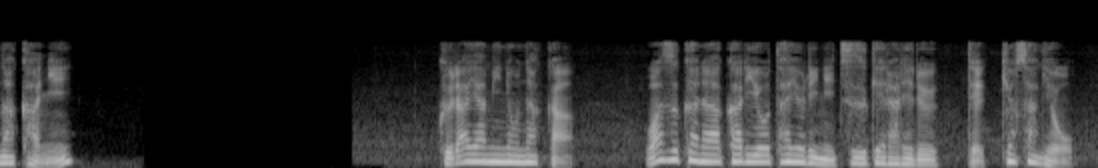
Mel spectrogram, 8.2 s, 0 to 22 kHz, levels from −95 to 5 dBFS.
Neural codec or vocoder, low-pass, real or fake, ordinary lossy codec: none; none; real; none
